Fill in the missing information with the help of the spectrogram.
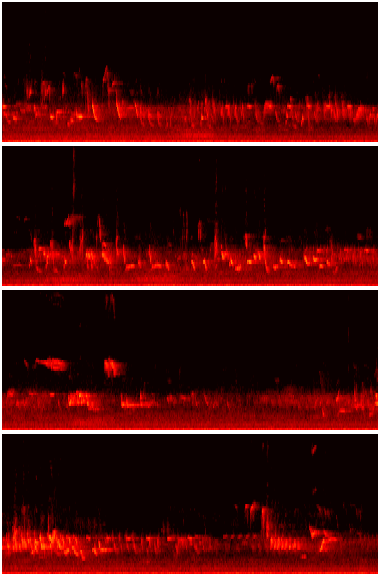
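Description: Small songbirds chirping and twittering in many quick, high calls, in clusters that come and go, over a steady low background rumble.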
